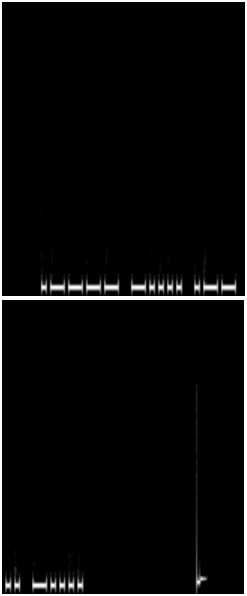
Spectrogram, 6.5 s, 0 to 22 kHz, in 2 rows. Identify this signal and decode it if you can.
Morse code, heard as a keyed tone, about 20 wpm, 700 Hz. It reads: 16WI6
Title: Five Challenging Letter-Number Combinations 20wpm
